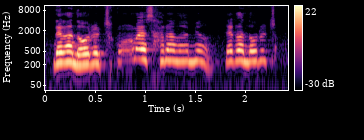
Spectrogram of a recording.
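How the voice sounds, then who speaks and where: A gentle, affectionate divine voice speaks softly to a believer, as a man voices it within a sermon. He uses a quieter and more hushed tone than his usual preaching. His voice is still very high. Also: fairly even intonation, brisk. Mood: tender. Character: tender loving God speaking to a believer.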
